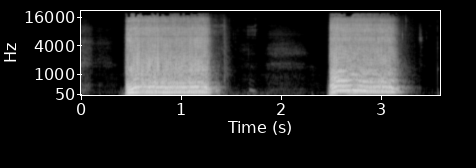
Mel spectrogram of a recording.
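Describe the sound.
A voice imitates a loud buzzing cell phone vibration, as loud as in TV series and films, giving two strong, rough, sustained buzzes of about a second each with a short pause between them.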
